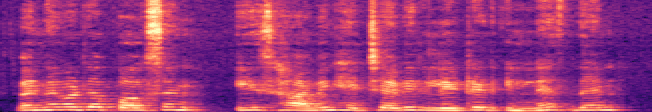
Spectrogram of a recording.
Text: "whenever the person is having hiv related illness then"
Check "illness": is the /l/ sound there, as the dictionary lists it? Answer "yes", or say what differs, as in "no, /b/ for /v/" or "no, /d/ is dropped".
no, /l/ is dropped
